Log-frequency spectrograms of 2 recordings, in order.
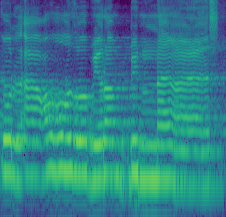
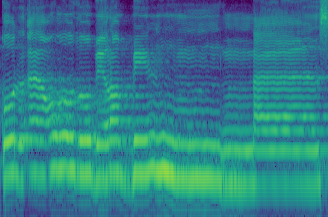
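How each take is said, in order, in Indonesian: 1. Bunyi n yang digandakan dilewati dengan cepat. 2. Bunyi n yang digandakan ditahan selama dua ketukan. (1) "Jangan langsung, Pak. Jangan" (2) "Nun tasdid itu lamain dulu, dua ketukan minimal"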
